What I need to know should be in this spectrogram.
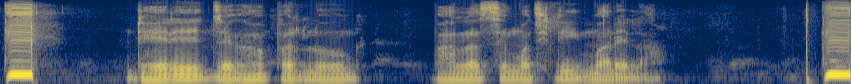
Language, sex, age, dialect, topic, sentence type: Bhojpuri, male, 25-30, Southern / Standard, agriculture, statement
